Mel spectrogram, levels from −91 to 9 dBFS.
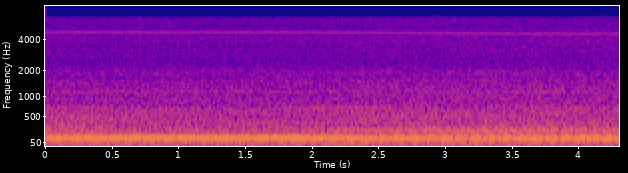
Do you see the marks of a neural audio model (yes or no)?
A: no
